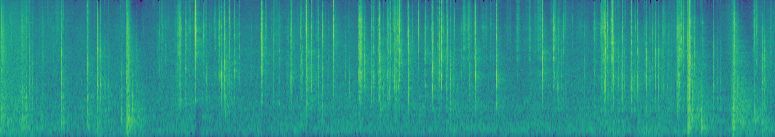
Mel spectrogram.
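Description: A metal lever door handle and its latch being worked, with many small clicks and rattles and a few heavier thumps, one about two and a half seconds in and two near the end.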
